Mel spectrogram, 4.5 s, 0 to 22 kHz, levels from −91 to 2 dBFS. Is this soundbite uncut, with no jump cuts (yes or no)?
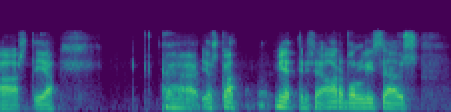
no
